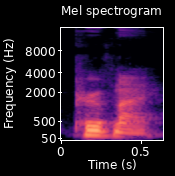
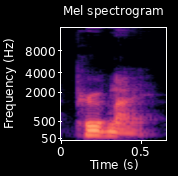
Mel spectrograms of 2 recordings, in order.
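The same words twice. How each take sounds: No difference in how they are said.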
